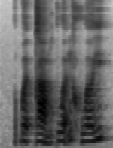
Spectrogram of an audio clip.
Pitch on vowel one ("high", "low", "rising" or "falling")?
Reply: low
